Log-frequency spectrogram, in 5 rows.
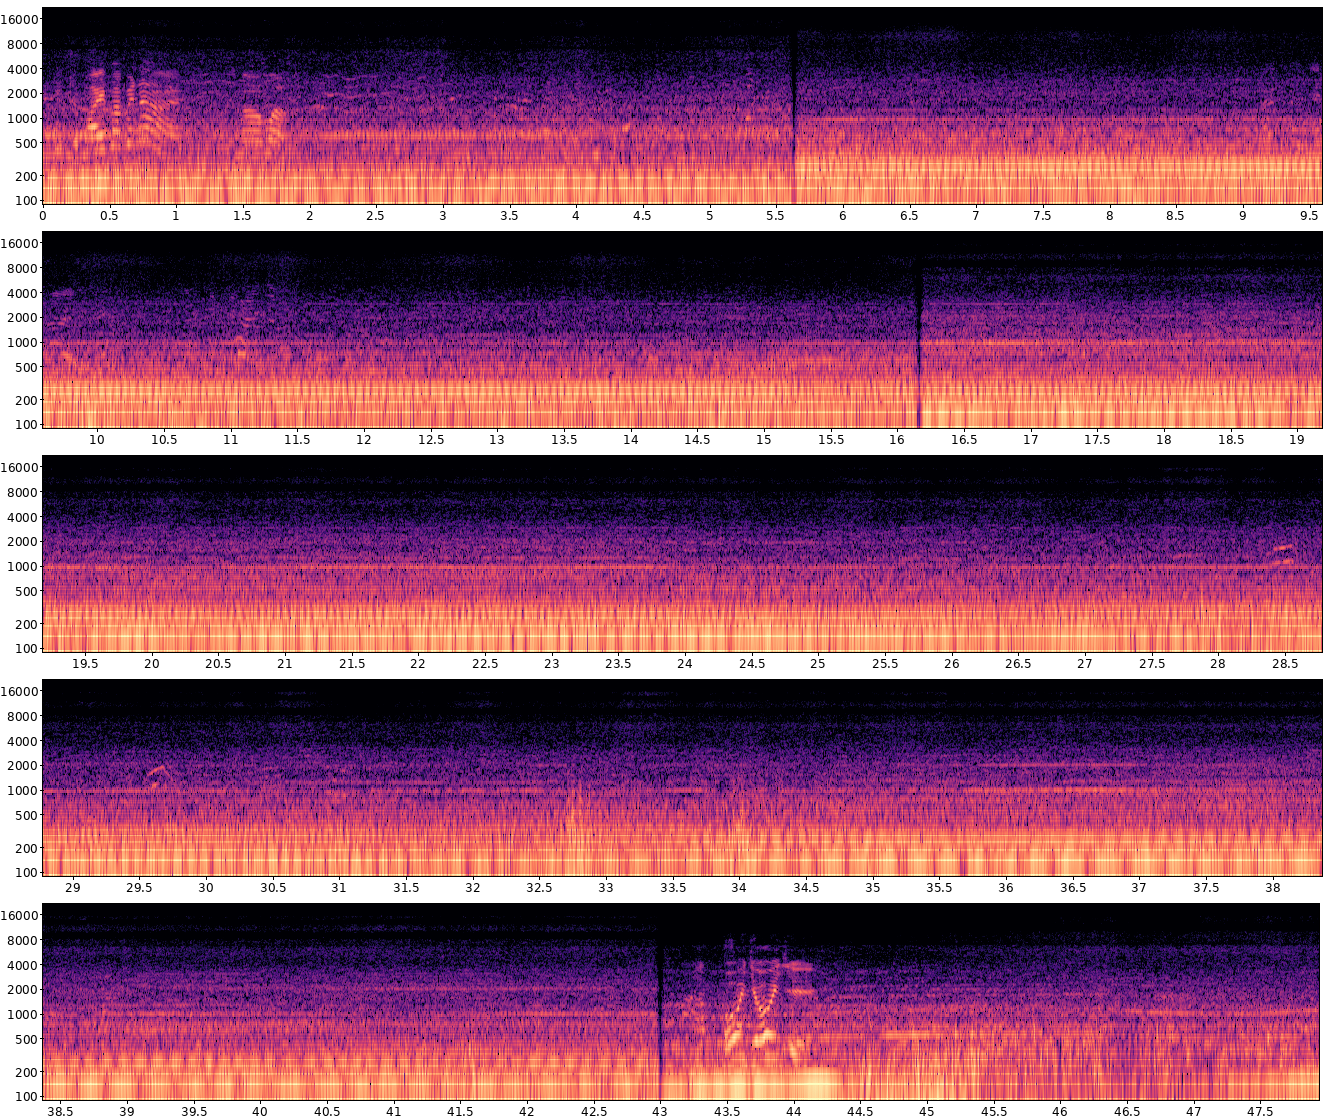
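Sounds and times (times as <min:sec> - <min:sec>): motorboat engines droning: 0:00.0 - 0:47.9
water rushing along hull: 0:00.0 - 0:47.9.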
